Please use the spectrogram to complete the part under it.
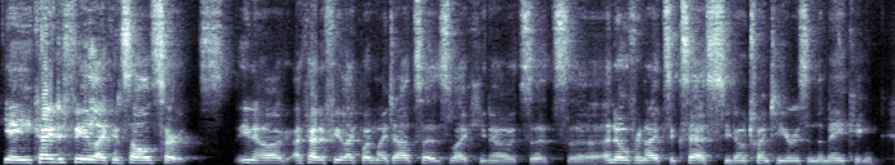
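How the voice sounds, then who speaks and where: A host asking questions in a casual interview, pausing often with "uh" and "you know". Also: medium pitch, flat delivery, a little mellow. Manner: hesitant, many "uh" and "you know" fillers.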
